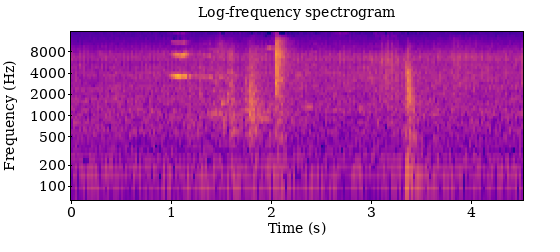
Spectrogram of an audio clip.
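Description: Train wheels squeal and clank against the rails.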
